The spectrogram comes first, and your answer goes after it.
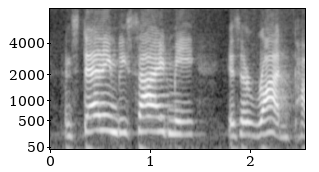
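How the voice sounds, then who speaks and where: A woman speaks with a high pitch. Her voice is raised and projected. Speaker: storyteller. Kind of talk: TV host introduction.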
